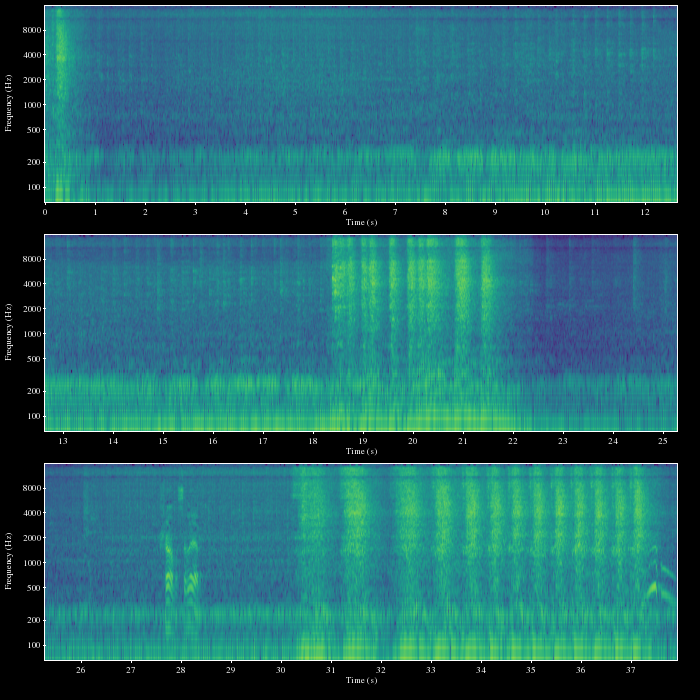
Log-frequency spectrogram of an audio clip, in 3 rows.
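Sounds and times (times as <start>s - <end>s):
engine revving in blips: 0.0s - 1.2s, 14.7s - 23.3s, 30.2s - 37.9s
engine idling with open exhaust: 0.0s - 37.9s.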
